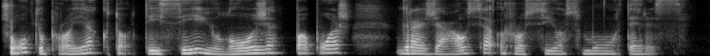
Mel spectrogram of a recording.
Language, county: Lithuanian, Panevėžys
